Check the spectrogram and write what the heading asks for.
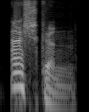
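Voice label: "ashcan", British English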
